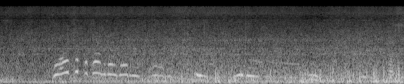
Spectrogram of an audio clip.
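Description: Motorcycle engine running steadily under way, with wind buffeting the microphone. From about half a second in, a man's voice calls out over it without clear words.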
